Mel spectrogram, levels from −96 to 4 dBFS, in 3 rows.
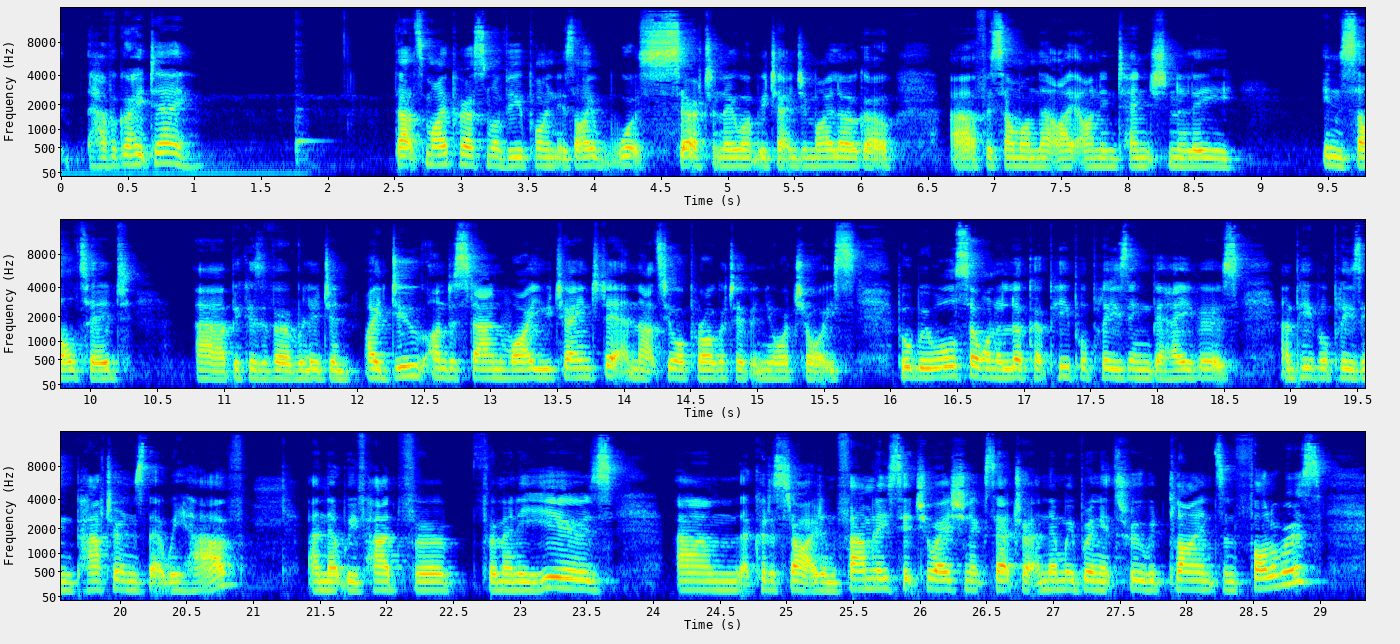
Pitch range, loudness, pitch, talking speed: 150-165 Hz, -32 LUFS, 155 Hz, 175 wpm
